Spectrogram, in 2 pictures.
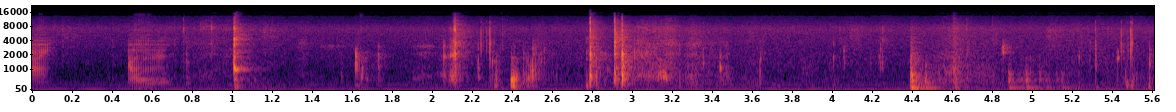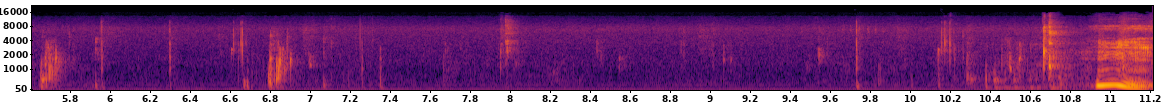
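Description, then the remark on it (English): Wet slurping and gulping as someone drinks cashew nut milk straight from a carton, with irregular smacks and swallows scattered across a quiet background, louder toward the end. “But sorry for the slurping noises it goes through. It's just because I'm drinking it from the carton.”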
